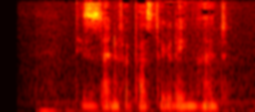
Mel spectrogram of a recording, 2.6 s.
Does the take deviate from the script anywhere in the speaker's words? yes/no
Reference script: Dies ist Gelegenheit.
yes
